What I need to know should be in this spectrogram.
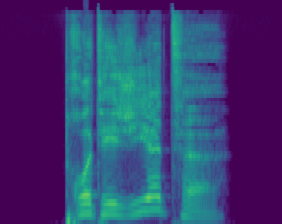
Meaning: inflection of protegieren: 1. first/third-person singular preterite 2. first/third-person singular subjunctive II
- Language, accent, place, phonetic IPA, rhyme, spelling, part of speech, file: German, Germany, Berlin, [pʁoteˈʒiːɐ̯tə], -iːɐ̯tə, protegierte, adjective / verb, De-protegierte.ogg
